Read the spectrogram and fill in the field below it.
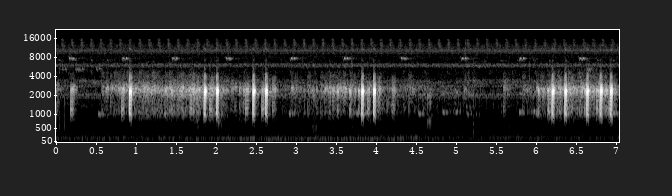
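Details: Thai frogs at night give sparse, crisp croaks, often doubled, then a quick cluster of five near the end, over a soft continuous high-pitched hum.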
